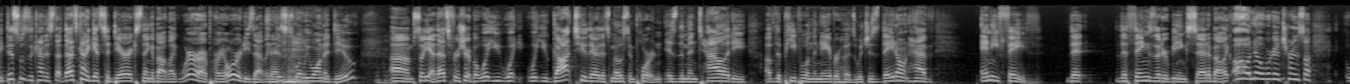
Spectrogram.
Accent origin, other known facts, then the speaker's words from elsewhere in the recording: Guerneville, California, United States; Guerneville, California.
